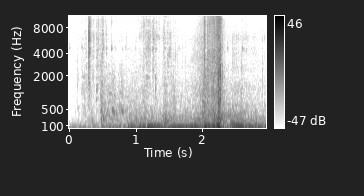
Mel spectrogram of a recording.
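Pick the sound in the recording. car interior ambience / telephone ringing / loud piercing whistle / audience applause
car interior ambience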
